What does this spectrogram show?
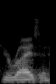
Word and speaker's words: Urizen: I imagine it's pronounced horizon. as the Greek word for horizon or the derived boundaries.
